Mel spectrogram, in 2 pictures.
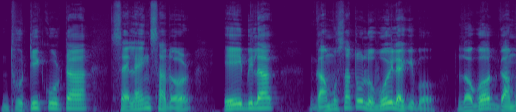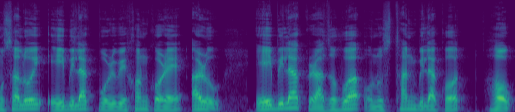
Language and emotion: Assamese, neutral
